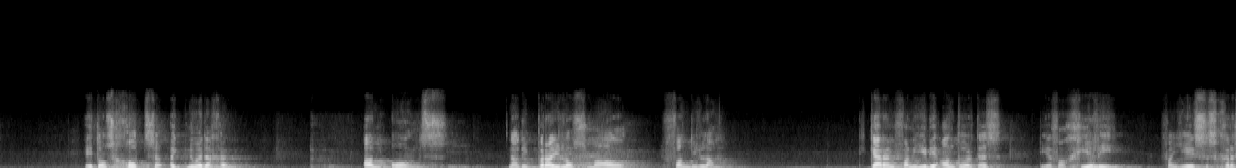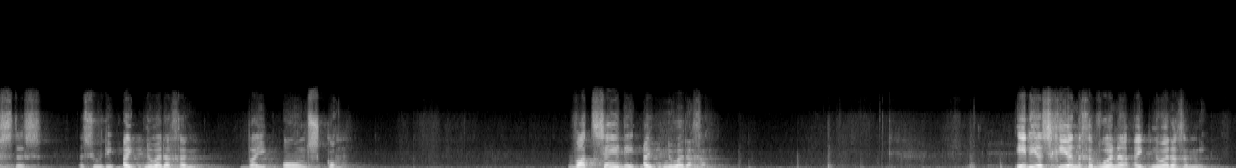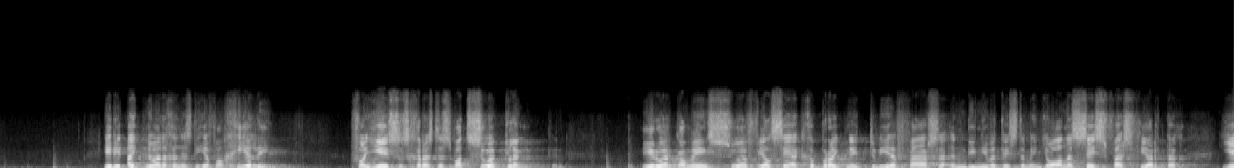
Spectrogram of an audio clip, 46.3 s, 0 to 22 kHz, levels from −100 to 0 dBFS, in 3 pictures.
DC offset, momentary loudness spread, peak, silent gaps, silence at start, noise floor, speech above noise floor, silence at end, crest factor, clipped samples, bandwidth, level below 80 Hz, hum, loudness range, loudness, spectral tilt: under 0.1%; 15 LU; 0 dBFS; none; 1.05 s; -67 dBFS; 47 dB; 0 s; 22 dB; under 0.1%; 9.6 kHz; -60 dBFS; none; 8 LU; -21 LUFS; -5.5 dB/octave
